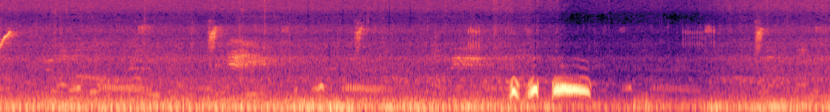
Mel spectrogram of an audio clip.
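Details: Spotted dove kept as a decoy bird, its voice described as the 'liu tan' style going from medium to deep. It gives a short three-note coo phrase with the last note drawn out, over steady low background noise.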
